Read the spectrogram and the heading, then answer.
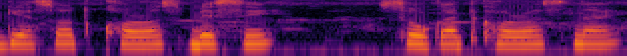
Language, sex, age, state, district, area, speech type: Assamese, female, 18-30, Assam, Biswanath, rural, spontaneous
